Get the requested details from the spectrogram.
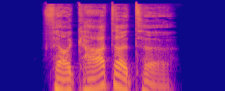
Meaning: inflection of verkatert: 1. strong/mixed nominative/accusative feminine singular 2. strong nominative/accusative plural 3. weak nominative all-gender singular
- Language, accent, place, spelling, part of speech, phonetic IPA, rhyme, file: German, Germany, Berlin, verkaterte, adjective, [fɛɐ̯ˈkaːtɐtə], -aːtɐtə, De-verkaterte.ogg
